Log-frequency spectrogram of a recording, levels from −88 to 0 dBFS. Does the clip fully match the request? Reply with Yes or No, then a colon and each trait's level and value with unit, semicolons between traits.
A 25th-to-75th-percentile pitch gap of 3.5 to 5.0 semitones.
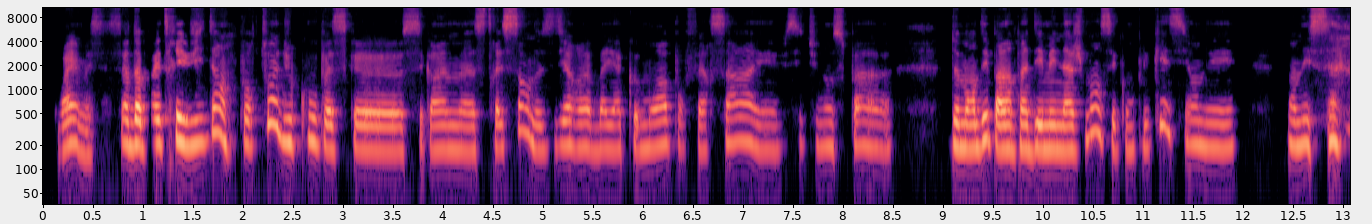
No: average, 2.8 semitones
